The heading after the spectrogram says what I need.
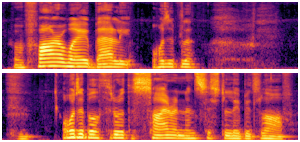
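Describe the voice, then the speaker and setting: A man reading stage directions as a narrator, in a deliberate, measured dramatic style. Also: fairly high pitch. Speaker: narrator reading a play aloud.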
